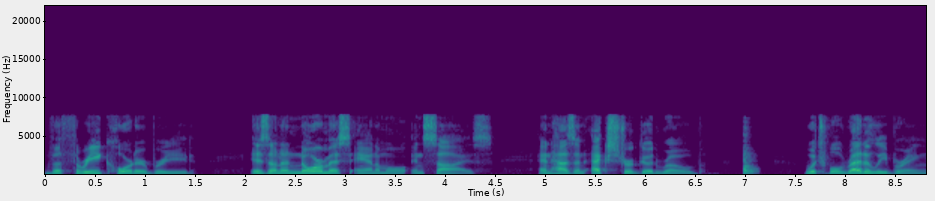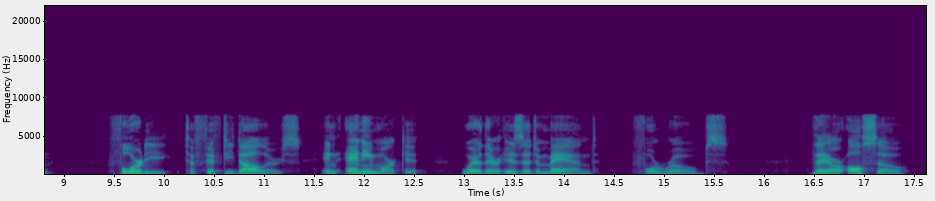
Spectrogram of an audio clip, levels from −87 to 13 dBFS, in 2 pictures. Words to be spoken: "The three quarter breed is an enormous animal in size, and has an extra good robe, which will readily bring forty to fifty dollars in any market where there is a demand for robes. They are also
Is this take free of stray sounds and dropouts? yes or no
no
